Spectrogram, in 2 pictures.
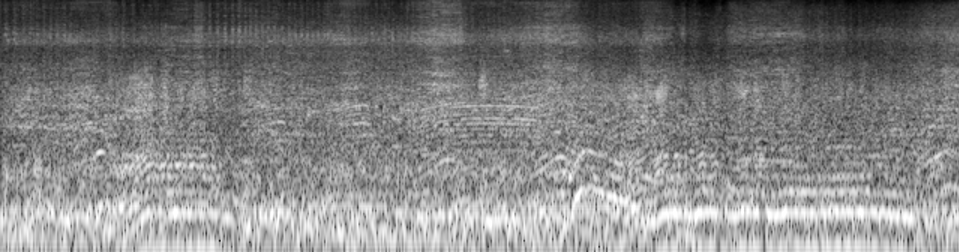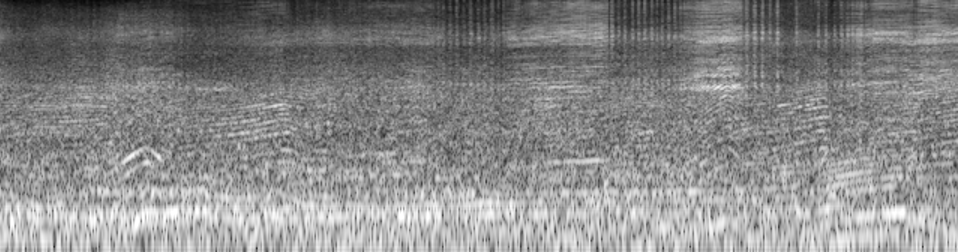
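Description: A motorcycle engine rumbles steadily up close.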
